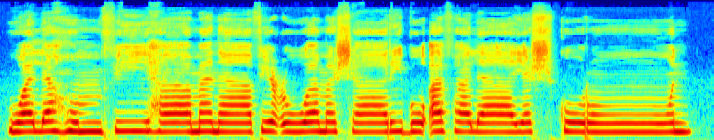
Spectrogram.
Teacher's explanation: کلمت یشکرون میں شین ساکن ہے لہذا ہم حرف شین کو ظاہر کریں گے۔ را پہ پیش ہے تو ہمیں حرف را کو موٹی آواز میں پڑھنا ہے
